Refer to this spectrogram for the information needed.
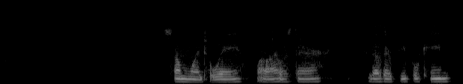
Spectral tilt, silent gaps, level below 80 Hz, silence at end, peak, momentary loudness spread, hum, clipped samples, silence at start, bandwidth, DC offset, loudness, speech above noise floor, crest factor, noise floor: -6 dB/octave; none; -86 dBFS; 0.15 s; -24 dBFS; 6 LU; none; under 0.1%; 1.65 s; 7.2 kHz; under 0.1%; -43 LUFS; 44 dB; 20 dB; -85 dBFS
